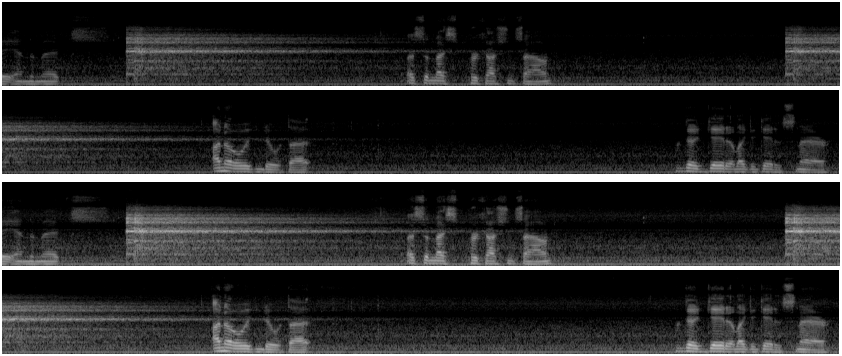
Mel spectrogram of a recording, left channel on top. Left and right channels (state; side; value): quieter; left; 8.1 dB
